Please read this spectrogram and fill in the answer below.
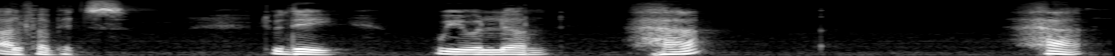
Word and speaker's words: ه: Today we will learn ha. Ha, it's like how we pronounce h in any English word, like hand for example.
